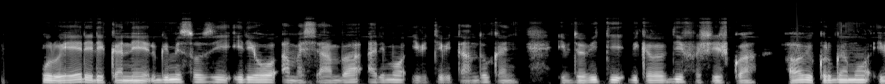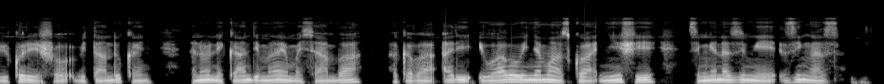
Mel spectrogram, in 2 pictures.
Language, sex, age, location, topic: Kinyarwanda, male, 25-35, Nyagatare, agriculture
